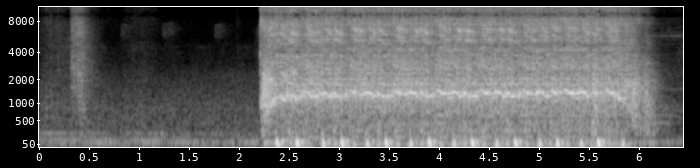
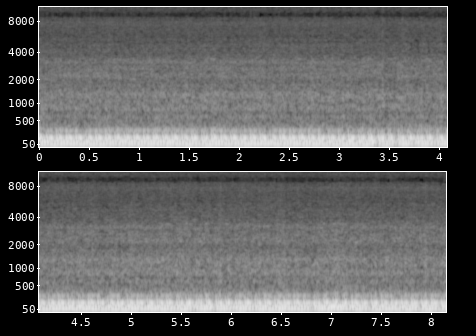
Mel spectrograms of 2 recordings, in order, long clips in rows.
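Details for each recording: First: Harley V-Rod on its first start attempt in at least four years, with fresh 91-octane fuel, a new battery and the throttle body refitted. Steady starter whine and even cranking for about four seconds, never firing. Owner suspects old bad gas still in the lines. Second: Harley V-Rod with about 16,000 miles, warmed up after its first start in at least 4 years. Smoke has nearly cleared. Deep, even V-twin rumble with a steady beat and no misses or knocks. Normal running.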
